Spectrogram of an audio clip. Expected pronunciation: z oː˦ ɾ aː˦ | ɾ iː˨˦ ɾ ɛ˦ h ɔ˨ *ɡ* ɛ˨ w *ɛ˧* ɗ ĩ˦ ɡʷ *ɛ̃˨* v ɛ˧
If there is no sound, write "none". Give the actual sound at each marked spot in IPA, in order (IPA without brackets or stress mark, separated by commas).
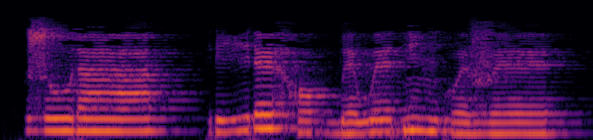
ɡ͡b, ɛ˧, ɛ˨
